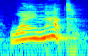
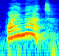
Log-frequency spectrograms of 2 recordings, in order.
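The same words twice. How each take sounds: First: Said in the usual way. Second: Much higher and louder, pressing hard; emphatic. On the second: Retold or imitated. Retelling her pitch for the name, emphatic and louder. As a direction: push the question at them. Retold insistence, repeated question.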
